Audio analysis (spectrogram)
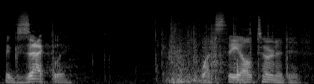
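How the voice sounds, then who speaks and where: A man's voice: on the low side, unhurried, background noise. A man acting as a stern, blunt lawman's partner in a western video game, speaking in a clipped manner. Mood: stern, curt.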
